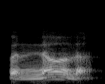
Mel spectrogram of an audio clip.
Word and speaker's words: banana: where the stress is it's on the second syllable banana what makes the stressed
